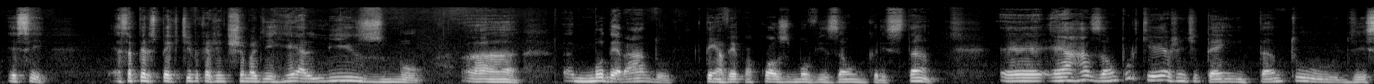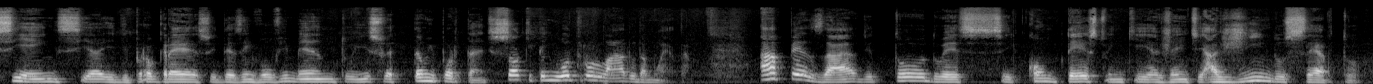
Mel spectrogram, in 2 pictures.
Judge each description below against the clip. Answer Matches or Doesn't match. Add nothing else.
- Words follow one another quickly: Doesn't match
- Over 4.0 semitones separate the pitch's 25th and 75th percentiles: Matches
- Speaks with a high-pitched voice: Doesn't match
